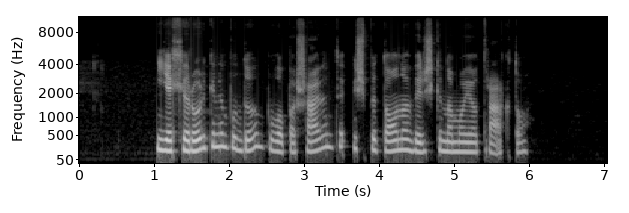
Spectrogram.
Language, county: Lithuanian, Vilnius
